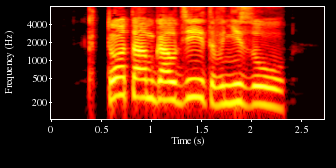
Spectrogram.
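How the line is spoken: Guard shouting. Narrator (Russian): выкрикнул стражник

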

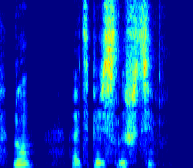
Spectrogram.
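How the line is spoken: Quiet speech. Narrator (Russian): сказала негромко

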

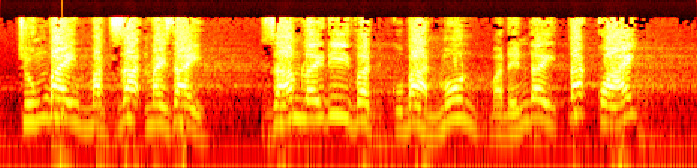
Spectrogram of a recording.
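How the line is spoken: Composed loud shout. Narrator (Vietnamese): Vĩ Nhất Dân trấn tĩnh ngay và hét to

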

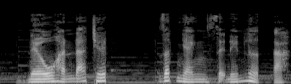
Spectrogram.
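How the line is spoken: Sighing. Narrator (Vietnamese): thở dài một tiếng

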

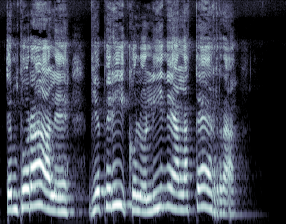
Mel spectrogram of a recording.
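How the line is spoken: Foreman shouting. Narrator (Italian): Il capoturno gridò

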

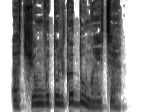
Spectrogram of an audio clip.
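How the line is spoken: Rusty creaking voice. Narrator (Russian): проскрипел Кроу своим ржавым голосом

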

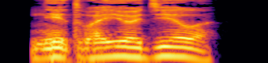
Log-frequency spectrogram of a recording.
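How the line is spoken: Grumbled. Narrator (Russian): буркнул

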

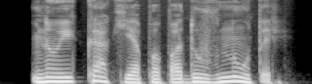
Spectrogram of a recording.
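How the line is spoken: Hissed. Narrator (Russian): прошипел он

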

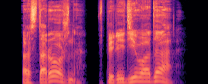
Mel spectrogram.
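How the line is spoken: Hurried shout. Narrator (Russian): Кусим крикнул торопливо

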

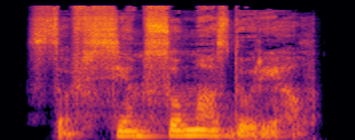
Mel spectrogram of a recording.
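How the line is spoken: Grumbling. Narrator (Russian): проворчал Векс

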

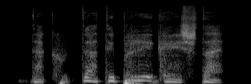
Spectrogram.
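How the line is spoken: Whisper. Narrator (Russian): прошептал Юки

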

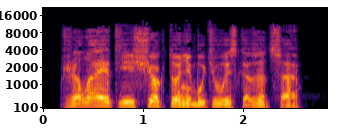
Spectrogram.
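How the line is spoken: Captain's loud question. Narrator (Russian): громко спросил капитан

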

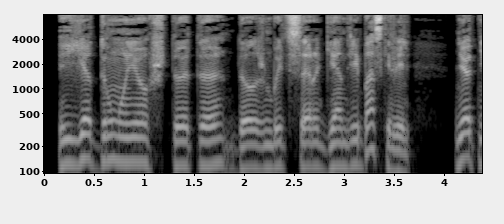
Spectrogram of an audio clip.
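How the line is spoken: Plain. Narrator (Russian): сказал я

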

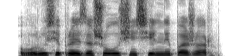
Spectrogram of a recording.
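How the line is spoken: Even voice. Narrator (Russian): ровным голосом сообщил Мишенька

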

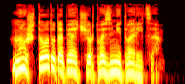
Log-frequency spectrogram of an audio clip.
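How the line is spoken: Menacing man. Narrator (Russian): грозно произнес человек

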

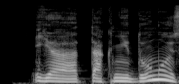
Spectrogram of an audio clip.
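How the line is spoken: Tense voice. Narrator (Russian): сказал напряженным голосом

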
